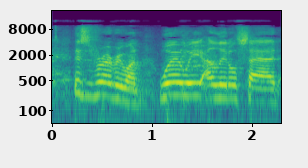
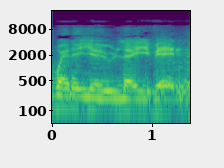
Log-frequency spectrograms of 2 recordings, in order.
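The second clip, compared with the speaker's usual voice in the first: low, slow, drawn-out question; unwelcoming official; 9 semitones lower, 4 dB quieter, slower than usual. Acted. London official to an arriving Aussie, low slow unwelcome. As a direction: ask it slowly, wanting them gone.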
